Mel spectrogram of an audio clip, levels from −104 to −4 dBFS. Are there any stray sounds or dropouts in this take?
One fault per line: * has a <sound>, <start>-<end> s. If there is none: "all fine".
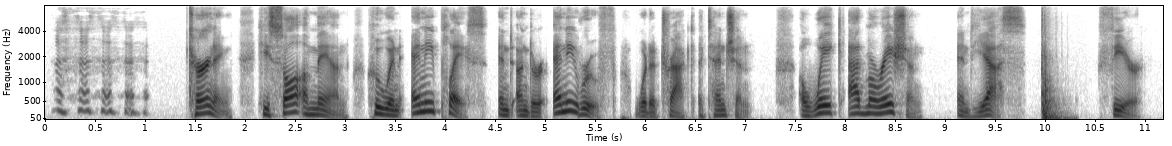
* has a laugh, 0.1-1.1 s
* has a thud, 10.0-10.4 s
